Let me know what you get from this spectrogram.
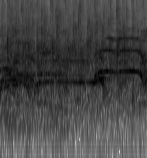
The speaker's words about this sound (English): The audience applause will give it. Tinder Bumble Makeover or a serious one. Tinder Bumble Makeover. Let me hear a round of applause.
